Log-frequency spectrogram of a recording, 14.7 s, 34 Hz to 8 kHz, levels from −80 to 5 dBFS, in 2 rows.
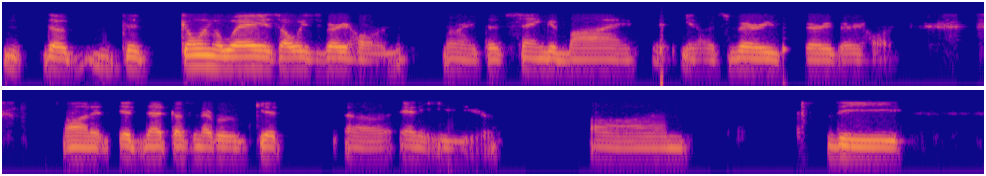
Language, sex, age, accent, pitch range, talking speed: English, male, 40-59, American, 95-115 Hz, 130 wpm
